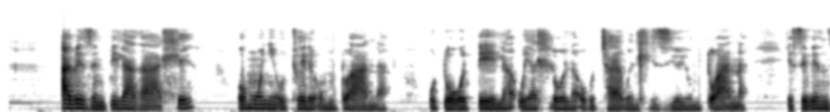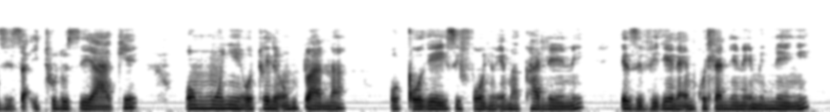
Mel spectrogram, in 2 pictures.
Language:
North Ndebele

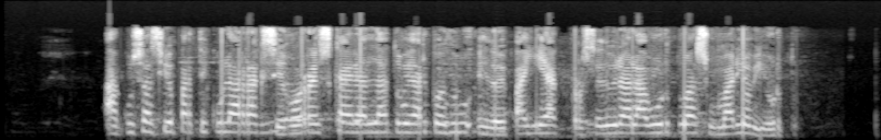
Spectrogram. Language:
Basque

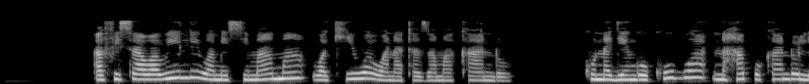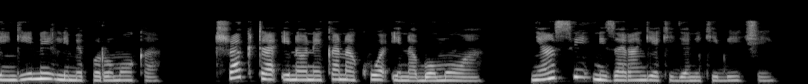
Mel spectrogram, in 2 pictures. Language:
Swahili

